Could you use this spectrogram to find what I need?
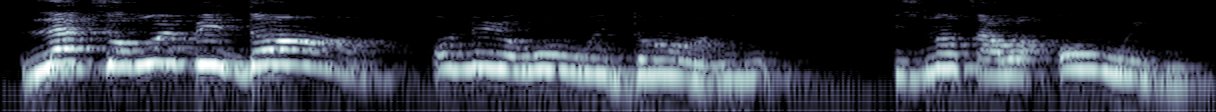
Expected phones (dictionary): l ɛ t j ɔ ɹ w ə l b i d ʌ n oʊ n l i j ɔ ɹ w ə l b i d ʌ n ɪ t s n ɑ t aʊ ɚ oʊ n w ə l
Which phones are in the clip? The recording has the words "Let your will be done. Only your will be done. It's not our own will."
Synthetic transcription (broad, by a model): l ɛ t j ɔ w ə b i d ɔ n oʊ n i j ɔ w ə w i d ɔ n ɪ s n ɑ t aʊ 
